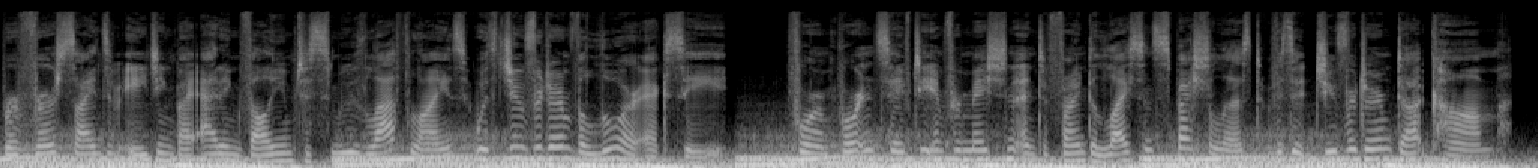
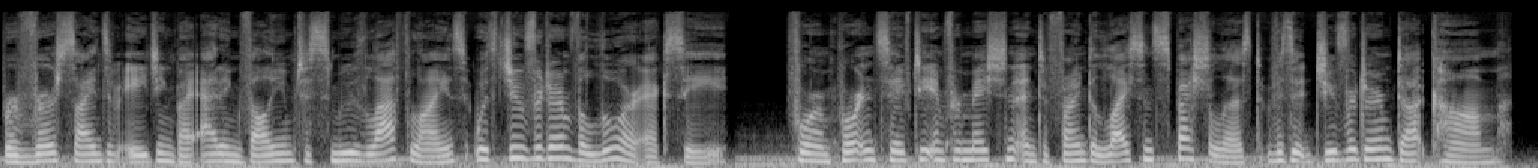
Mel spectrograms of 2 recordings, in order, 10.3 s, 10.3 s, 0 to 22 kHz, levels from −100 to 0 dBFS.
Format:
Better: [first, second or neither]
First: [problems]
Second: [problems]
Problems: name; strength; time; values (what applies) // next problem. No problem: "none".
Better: second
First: low rumble; loud; throughout; 1 dB below the speech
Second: low rumble; faint; throughout; 20 dB below the speech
